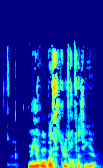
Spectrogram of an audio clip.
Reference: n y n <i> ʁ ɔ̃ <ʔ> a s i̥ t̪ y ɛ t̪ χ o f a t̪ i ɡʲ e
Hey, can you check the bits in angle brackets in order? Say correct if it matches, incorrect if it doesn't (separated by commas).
correct, incorrect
